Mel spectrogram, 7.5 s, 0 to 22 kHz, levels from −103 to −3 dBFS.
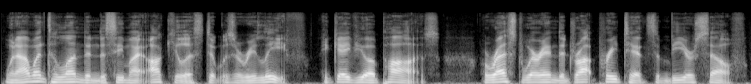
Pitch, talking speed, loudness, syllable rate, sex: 105 Hz, 215 wpm, -19 LUFS, 5.3 syllables/s, male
